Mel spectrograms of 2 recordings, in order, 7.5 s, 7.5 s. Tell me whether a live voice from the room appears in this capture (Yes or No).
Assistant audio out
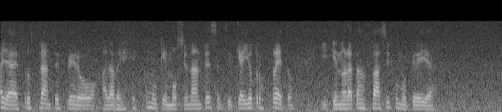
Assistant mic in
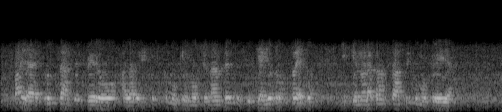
No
